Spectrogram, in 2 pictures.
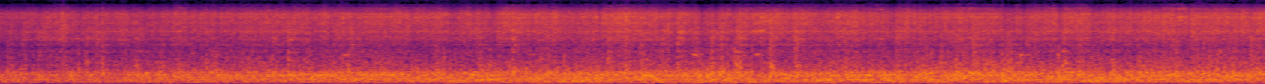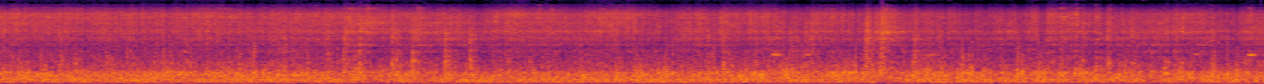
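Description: Goods train of container wagons running on the track, heard from the train itself: a steady rumble of wheels on rail with faint clicking over the rail joints. It grows a little louder over the first two seconds, then holds steady.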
